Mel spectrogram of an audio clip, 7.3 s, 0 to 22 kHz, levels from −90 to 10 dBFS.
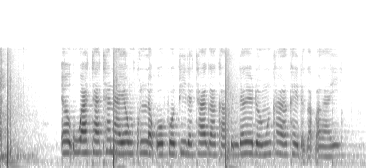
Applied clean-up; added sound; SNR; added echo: none; Fireworks; 11 dB; reverberation time 0.5 s.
